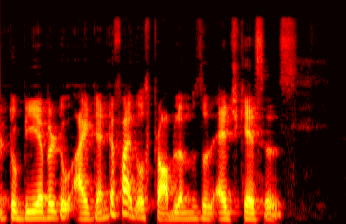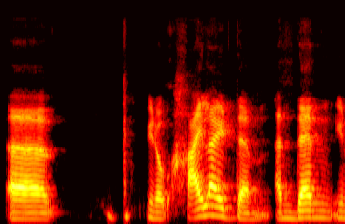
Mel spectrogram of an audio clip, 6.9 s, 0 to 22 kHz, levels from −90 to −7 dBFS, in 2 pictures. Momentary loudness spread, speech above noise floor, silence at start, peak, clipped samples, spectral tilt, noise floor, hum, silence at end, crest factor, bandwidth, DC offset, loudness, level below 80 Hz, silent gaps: 14 LU; 27 dB; 0 s; -10 dBFS; under 0.1%; -5 dB/octave; -55 dBFS; none; 0 s; 18 dB; 16 kHz; under 0.1%; -28 LUFS; -74 dBFS; none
